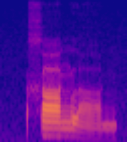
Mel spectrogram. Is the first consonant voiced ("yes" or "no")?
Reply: no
